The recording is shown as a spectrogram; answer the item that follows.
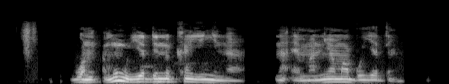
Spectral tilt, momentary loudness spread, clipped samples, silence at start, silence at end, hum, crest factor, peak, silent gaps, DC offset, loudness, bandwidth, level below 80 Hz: -6.5 dB/octave; 16 LU; under 0.1%; 0.25 s; 0.45 s; none; 18 dB; -2 dBFS; none; under 0.1%; -18 LUFS; 7.6 kHz; -54 dBFS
